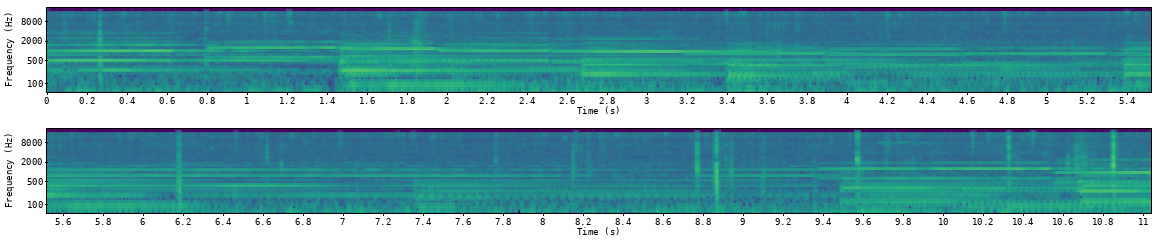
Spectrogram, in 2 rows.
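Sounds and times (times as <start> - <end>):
loud water drips: 0.0 - 11.0
slow music of sustained chords: 0.0 - 11.0
steady rain falling: 0.0 - 11.0.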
